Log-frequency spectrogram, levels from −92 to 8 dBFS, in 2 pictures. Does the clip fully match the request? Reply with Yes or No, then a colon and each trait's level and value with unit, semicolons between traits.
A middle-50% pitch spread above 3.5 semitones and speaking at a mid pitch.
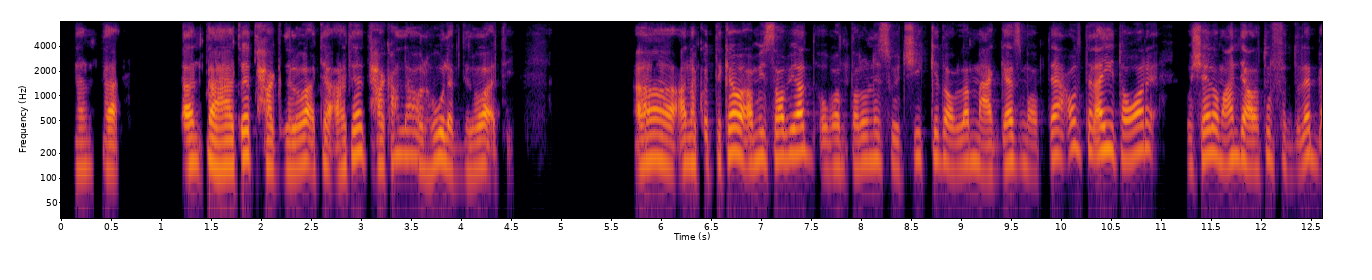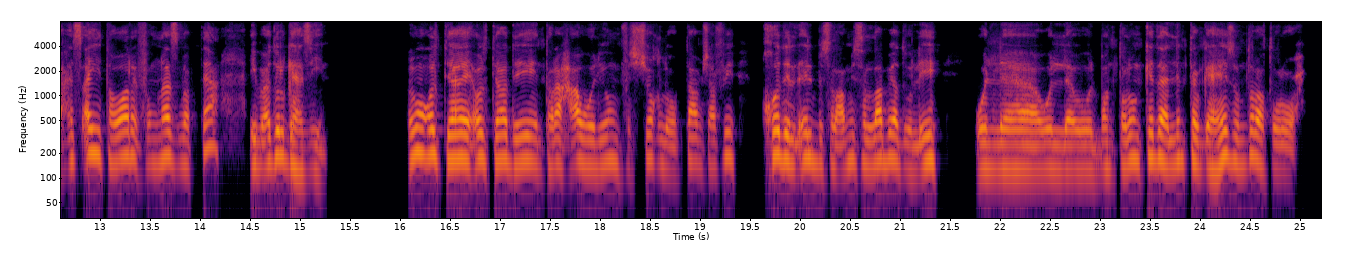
Yes: average, 4.0 semitones; medium, 155 Hz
